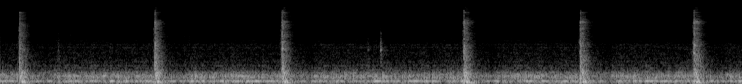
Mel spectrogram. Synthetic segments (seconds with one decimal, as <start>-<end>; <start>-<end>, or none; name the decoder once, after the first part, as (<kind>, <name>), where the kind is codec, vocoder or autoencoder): none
